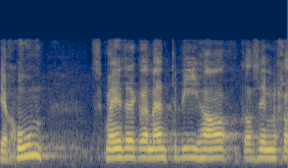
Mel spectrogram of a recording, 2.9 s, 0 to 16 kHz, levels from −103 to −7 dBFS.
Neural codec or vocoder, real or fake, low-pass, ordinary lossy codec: codec, 16 kHz, 8 kbps, FreqCodec, smaller model; fake; 7.2 kHz; none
